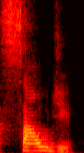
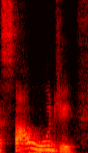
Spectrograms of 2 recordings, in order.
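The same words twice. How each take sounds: First: "saúde" run together as SAU-de, two syllables; diphthong, no hiatus. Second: "saúde" split as sa-Ú-de, three syllables; hiatus, stressed Ú. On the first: Teacher showing the word without its accent, "saúde" merged into SAU-de. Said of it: "Senão ia ficar". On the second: Teacher giving the wanted word, "saúde" with separated, stressed ú. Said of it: "E aí eu quero é". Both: Shown as a demonstration.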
